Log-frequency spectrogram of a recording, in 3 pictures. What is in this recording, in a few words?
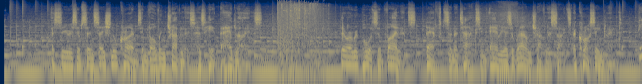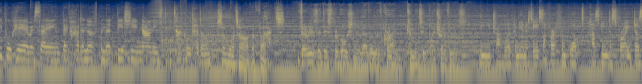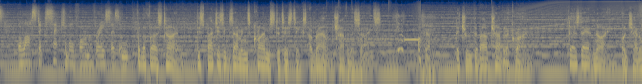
Promo; C4 Dispatches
